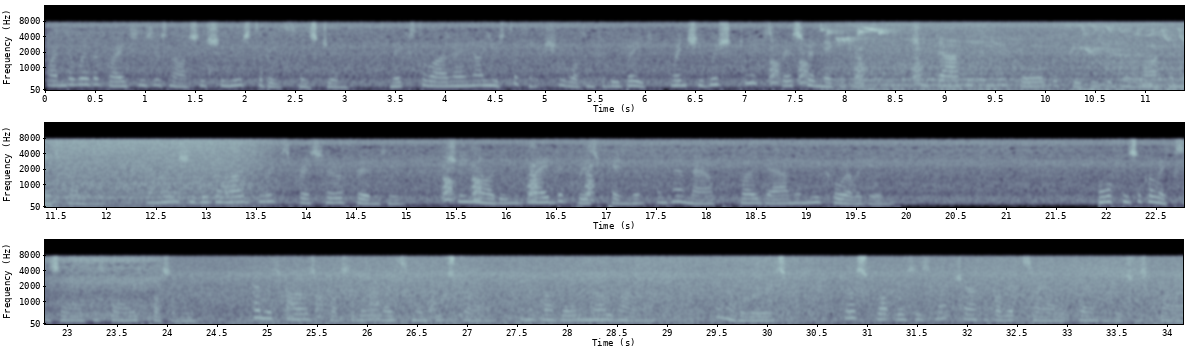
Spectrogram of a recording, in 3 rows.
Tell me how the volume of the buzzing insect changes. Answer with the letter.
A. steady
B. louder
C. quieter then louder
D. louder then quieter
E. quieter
A.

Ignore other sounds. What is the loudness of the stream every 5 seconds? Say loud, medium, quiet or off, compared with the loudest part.
medium, medium, medium, medium, medium, loud, loud.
